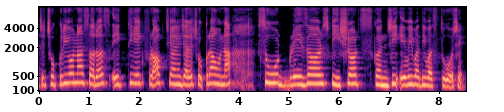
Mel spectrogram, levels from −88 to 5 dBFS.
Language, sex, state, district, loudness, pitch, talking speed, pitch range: Gujarati, female, Gujarat, Valsad, -13 LUFS, 255 Hz, 125 wpm, 230-275 Hz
